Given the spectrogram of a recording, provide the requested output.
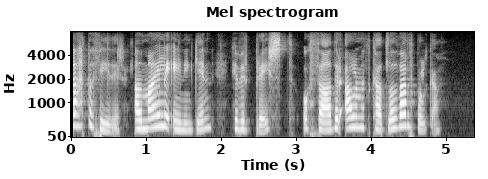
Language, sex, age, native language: Icelandic, female, 20-29, Icelandic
